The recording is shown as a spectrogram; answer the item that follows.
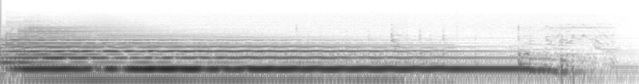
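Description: Guitar with chorus, flanger and reverb effects striking the tune's final chord, which rings for about three and a half seconds. The chord dips slightly in pitch and fades out near the end.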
